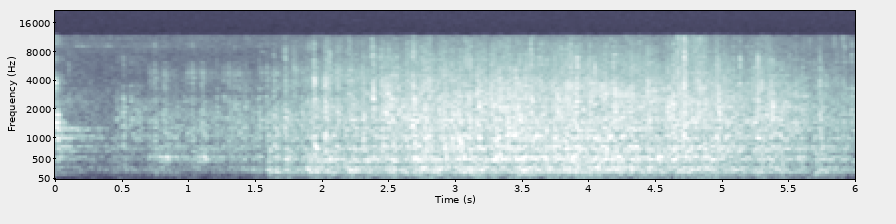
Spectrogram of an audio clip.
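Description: Members of the house applauding in approval, a dense clatter that swells about a second and a half in, holds, then dies away just before the speech resumes.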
